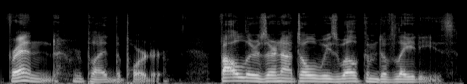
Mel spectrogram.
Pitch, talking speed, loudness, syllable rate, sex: 135 Hz, 140 wpm, -18 LUFS, 5.2 syllables/s, male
